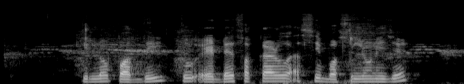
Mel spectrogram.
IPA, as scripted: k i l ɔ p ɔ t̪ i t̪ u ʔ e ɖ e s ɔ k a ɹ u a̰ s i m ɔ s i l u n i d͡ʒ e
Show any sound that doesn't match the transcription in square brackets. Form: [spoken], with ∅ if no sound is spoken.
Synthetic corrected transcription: k i l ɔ p ɔ [d̪] i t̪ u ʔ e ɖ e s ɔ k a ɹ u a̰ s i [b] ɔ s i l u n i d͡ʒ e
